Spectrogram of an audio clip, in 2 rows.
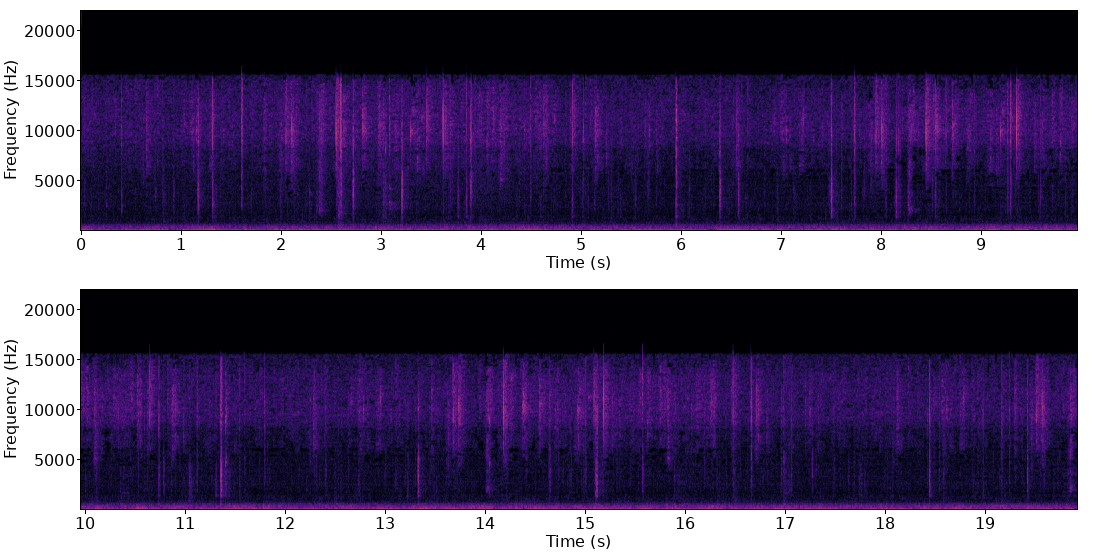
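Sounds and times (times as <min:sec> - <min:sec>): low rumble of fire: 0:00.0 - 0:19.9
wood fire crackling: 0:00.0 - 0:19.9.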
